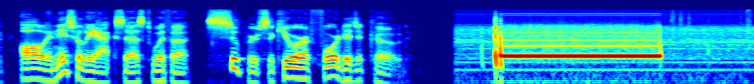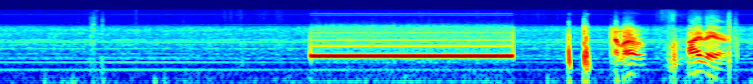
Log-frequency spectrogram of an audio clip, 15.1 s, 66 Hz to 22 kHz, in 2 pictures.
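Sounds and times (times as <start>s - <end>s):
phone line hiss: 4.9s - 6.7s, 10.6s - 12.7s
telephone ringback tone: 5.0s - 6.6s, 10.6s - 12.7s.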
